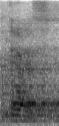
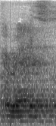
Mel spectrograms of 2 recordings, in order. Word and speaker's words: Peres: Peres, not Perez, or other forms that I've heard.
